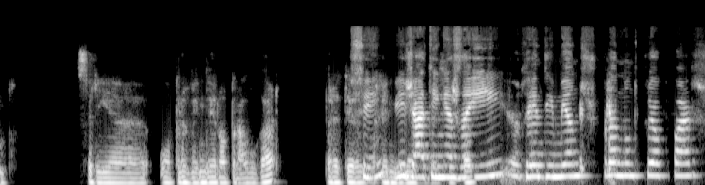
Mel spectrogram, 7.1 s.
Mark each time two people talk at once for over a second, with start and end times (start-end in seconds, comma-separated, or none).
3.5-4.8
